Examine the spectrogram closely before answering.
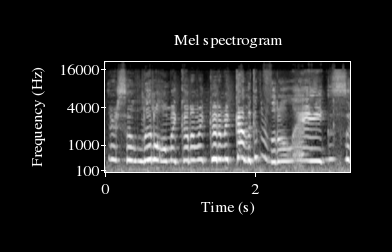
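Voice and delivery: high-pitched gush over cute little things. Acted. Fan of frogs cooing over their tiny legs, gushing. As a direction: squeal over something tiny and adorable.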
